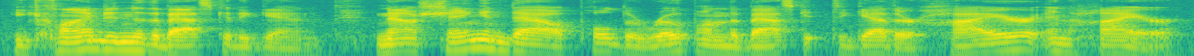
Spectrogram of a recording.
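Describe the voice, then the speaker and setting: A man reading a storybook aloud to a child, with dramatic drawn-out phrasing and casual asides. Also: lowish voice, lively intonation, a bit bright. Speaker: dad reading a picture book to a child.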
